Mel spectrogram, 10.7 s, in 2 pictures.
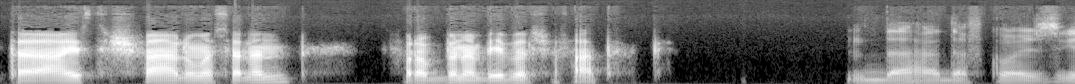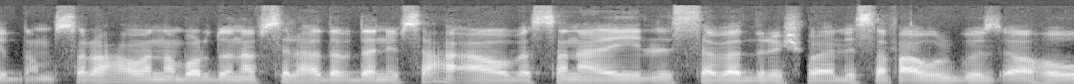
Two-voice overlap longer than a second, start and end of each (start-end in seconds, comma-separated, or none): none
